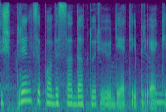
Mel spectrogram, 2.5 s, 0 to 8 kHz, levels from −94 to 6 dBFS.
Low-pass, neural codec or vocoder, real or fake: 7.2 kHz; none; real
